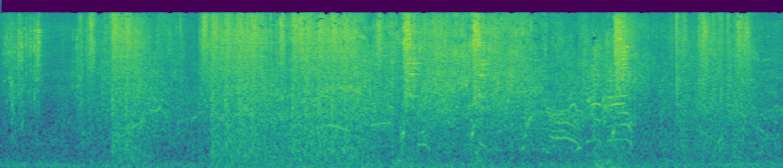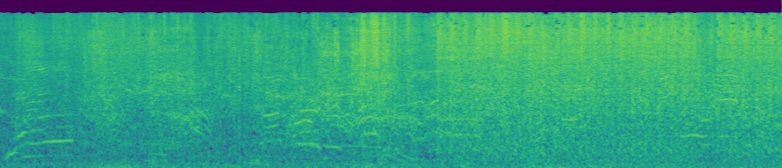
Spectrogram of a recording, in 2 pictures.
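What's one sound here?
Rapid gunfire bangs in short bursts.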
